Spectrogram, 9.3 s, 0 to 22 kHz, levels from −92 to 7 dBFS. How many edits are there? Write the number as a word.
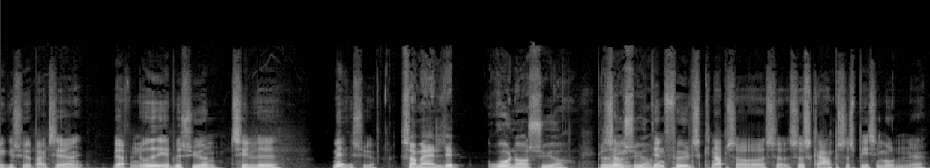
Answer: zero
